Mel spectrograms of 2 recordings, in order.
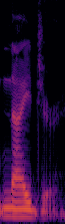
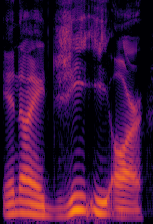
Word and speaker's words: Niger: You may pronounce it Niger if you've seen the map. Niger.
